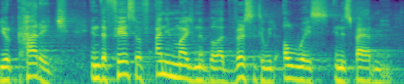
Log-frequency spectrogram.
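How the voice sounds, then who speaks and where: A man with an Eritrean accent speaks with ordinary pitch variation. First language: Saho. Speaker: politician. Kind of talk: parliamentary maiden speech. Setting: parliament chamber. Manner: formal.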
